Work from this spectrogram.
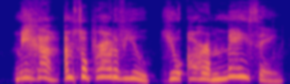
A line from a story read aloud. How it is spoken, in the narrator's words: exclaimed her tío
